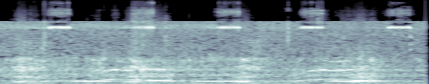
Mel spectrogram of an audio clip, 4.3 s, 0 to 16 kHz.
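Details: Lions fighting at night at Elephant Plains on July 9, 2010, shortly after 2am: deep, wavering growls that rise and fall in pitch, heard beneath steady, evenly pulsed cricket chirping.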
